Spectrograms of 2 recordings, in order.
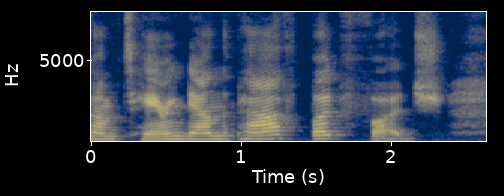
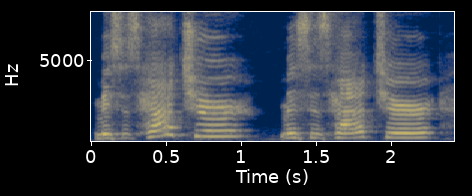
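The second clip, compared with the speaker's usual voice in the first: high eager calling out; eager girl calling; 11 semitones higher than usual. Acted. Sheila calling to Mrs. Hatcher, high eager call. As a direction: call for attention in a high girlish voice. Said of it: "Sheila called".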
